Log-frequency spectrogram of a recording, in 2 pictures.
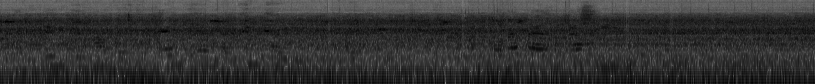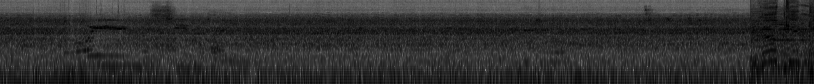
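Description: Steady road and engine noise heard from inside a moving vehicle's cabin, a continuous low rumble, with faint voices now and then.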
